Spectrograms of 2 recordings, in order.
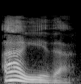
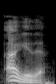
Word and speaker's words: Águeda: Águeda, con acento en la y todo, Águeda.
